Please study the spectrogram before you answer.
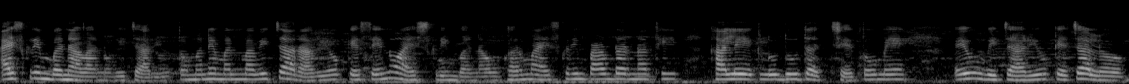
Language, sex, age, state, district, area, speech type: Gujarati, female, 30-45, Gujarat, Surat, rural, spontaneous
